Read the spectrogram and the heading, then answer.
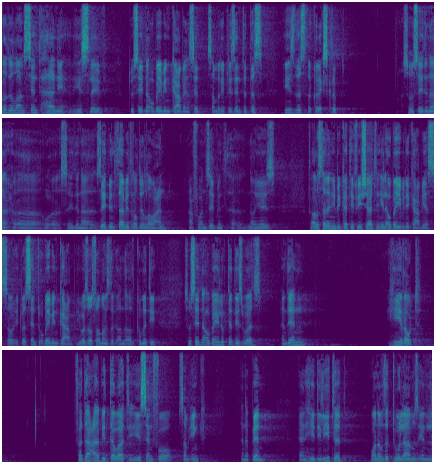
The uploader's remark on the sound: at the Houghton Masjid (West Street)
